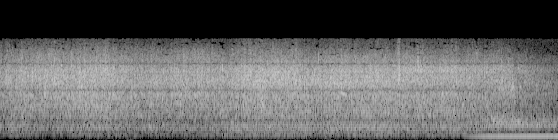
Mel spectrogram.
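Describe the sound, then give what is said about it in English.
Steady, loud roar of sea waves churning and washing against rock in an echoing cave by the sea, with no speech; a low sustained hum joins the surf near the end. “Met in this cave by the restless sea to reveal the horror in man's mind.”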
